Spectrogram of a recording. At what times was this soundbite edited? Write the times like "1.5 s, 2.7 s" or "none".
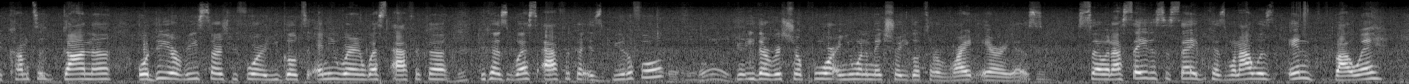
none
